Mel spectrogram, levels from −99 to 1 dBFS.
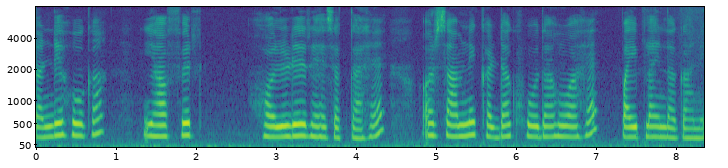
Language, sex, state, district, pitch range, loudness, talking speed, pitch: Hindi, female, Maharashtra, Aurangabad, 220-255 Hz, -16 LUFS, 130 wpm, 235 Hz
